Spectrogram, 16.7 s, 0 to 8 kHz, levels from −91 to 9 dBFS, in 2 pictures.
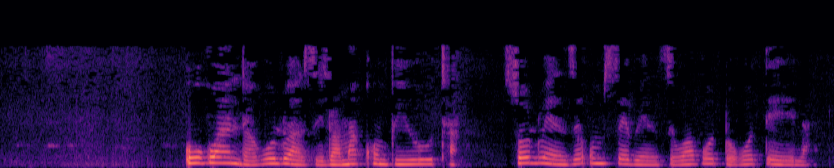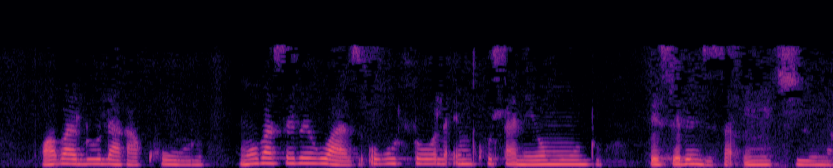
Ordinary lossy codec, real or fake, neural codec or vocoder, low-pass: MP3, 24 kbps; real; none; 7.2 kHz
